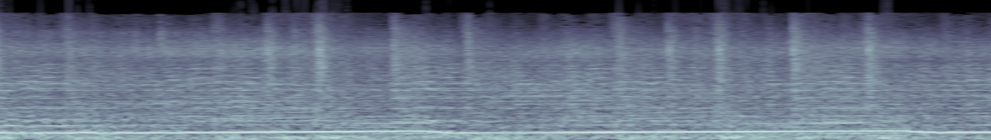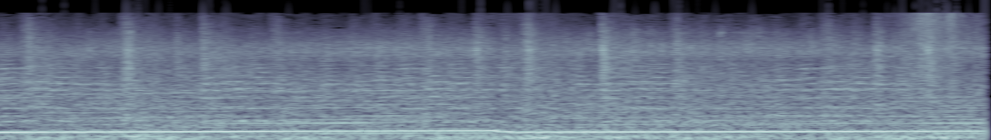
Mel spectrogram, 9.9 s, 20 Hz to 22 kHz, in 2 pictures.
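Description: Ferrari 458 GT3's V8 engine, heard from inside the cockpit, accelerating hard with three upshifts. The pitch climbs through each gear and drops at each shift, about two, four and a half, and seven and a half seconds in.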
